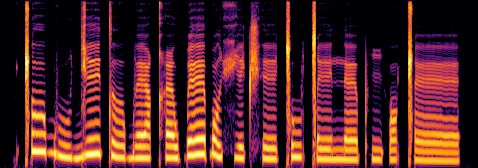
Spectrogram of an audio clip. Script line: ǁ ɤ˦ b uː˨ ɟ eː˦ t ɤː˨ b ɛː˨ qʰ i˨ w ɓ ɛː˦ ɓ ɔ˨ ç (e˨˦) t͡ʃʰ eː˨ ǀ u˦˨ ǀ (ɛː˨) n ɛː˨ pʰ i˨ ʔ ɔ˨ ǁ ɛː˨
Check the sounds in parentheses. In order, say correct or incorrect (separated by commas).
correct, incorrect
